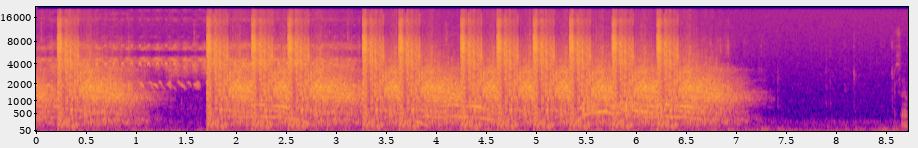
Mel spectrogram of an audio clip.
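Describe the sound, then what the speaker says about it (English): Rapid shotgun blasts in Doom 2 with the Twilight Warrior mod, fired in a fast, steady series of loud, sharp booms for about five seconds before stopping abruptly and leaving a quieter game background. "who doesn't like a fast shotgun?"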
